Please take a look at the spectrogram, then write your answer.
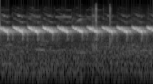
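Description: A loud Maruti Suzuki Wagon R car alarm blares close by, triggered by a faulty remote, a rapid repeating warbling siren tone cycling steadily without pause.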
